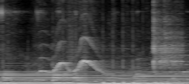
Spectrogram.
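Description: Live band music with held bass and keyboard chords, and two quick up-and-down whistles about half a second in. A drum beat comes back in a little past the middle.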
